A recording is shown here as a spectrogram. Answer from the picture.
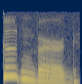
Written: Gutenberg

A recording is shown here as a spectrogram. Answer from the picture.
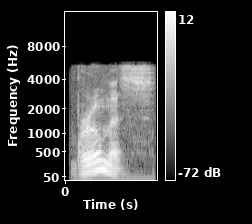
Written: brumous

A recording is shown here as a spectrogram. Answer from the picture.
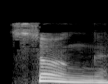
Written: soong

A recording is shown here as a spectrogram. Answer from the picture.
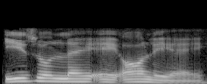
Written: Isole Eolie

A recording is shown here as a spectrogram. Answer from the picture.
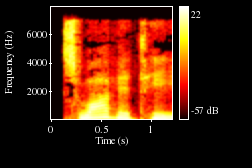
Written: suavity

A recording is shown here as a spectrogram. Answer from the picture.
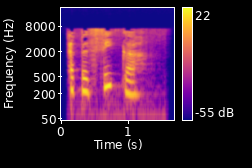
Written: epitheca

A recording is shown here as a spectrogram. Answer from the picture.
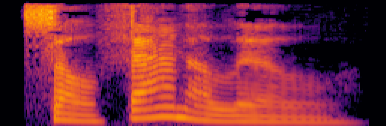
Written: sulfanilyl

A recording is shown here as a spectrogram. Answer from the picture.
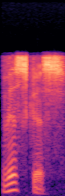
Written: viscus

